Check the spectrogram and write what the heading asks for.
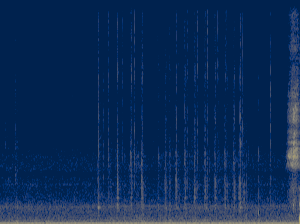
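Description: Light clicks of a computer mouse and keyboard, scattered at first and coming quickly from about two to five seconds in, over a steady low hum.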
